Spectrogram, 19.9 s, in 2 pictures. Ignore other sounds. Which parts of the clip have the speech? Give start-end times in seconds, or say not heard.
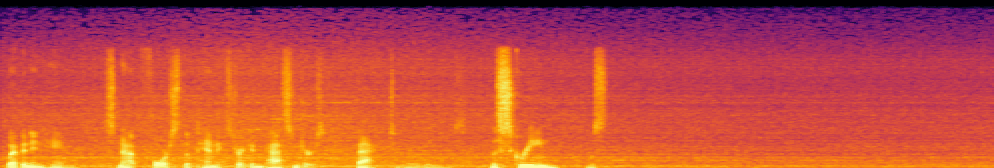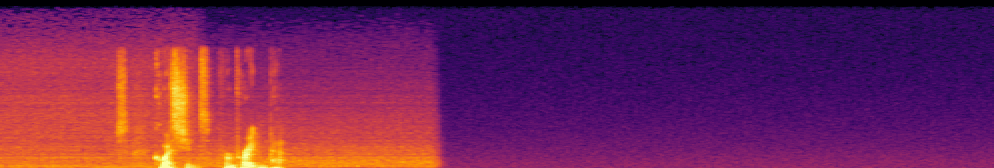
0.1-6.0, 11.1-12.8.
